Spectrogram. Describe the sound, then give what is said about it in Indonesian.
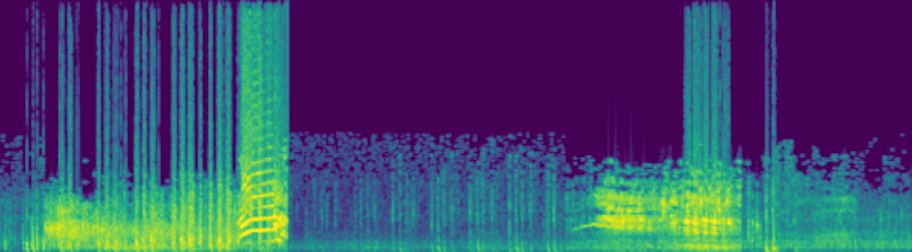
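A horse whinnies and gallops hard across open ground as its rider drives it on at speed. Rapid hoof beats run throughout, with a sharp, high neigh partway through and another whinny later. “Wandira semakin kencang melarikan kudanya. Binatang itu bagaikan terbang di atas permukaan tanah.”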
